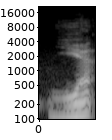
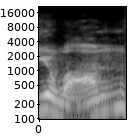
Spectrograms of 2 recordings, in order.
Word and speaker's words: yuan: Um 1,100 yen. Is that yen? Chinese money during It's pronounced It's pronounced yuan Phil. Is it? I never heard that. No, that's not yen.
